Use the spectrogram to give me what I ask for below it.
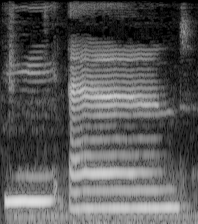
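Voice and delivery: slow, expressive storybook reading; reading to children. Acted. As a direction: read it gently to little kids, taking your time. Reads picture book to children.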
